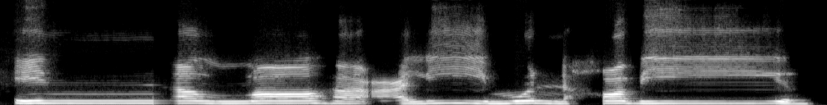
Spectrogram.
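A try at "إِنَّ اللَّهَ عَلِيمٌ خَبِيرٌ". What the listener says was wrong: The ra is a little bit heavy. I'm not sure if you noticed, but as you move to makhabi, the last part, your tongue moved a little bit. It wasn't very heavy, but it had that hint of heaviness to it.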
